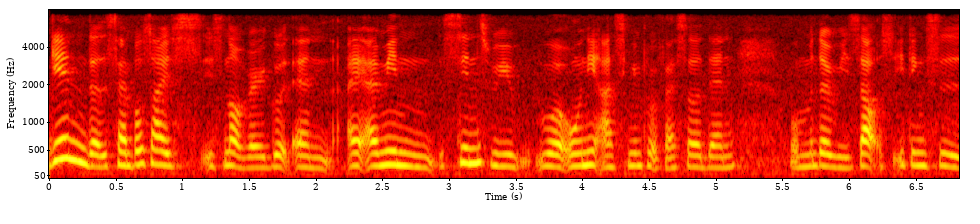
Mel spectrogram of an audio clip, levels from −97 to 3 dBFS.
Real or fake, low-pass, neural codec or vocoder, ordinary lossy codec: real; 7.2 kHz; none; none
